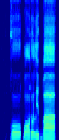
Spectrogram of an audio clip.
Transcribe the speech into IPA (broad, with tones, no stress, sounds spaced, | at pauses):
k oː˨ ɓ ɔ˨ ɾ ʊ˨ l i˦ b a˦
